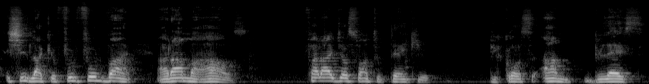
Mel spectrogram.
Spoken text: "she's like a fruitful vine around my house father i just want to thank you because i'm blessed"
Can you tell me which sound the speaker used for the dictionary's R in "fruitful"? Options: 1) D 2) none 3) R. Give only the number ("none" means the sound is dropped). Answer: 2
